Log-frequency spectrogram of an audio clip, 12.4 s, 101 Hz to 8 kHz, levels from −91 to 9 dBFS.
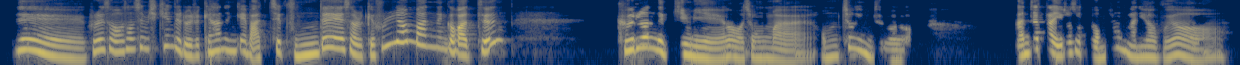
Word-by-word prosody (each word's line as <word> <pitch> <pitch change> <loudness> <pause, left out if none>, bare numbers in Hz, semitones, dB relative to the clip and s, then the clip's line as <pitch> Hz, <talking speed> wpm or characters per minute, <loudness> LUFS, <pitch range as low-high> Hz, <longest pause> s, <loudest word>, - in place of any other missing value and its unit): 네. 205 - +3
그래서 270 -1 0
선생님 300 +2 -4
시키는 365 +4 -7
대로 275 -9 0
이렇게 190 +6 -3
하는 275 0 0
게 260 -1 -2
마치 210 +5 -2
군대에서 235 - +3
이렇게 200 -1 0
훈련받는 395 - +1
것 250 - +4
같은? 205 +5 +5 1.3
그런 305 +3 +4
느낌이에요 180 - +1
정말. 155 - -5
엄청 190 - -6
힘들어요. 150 - -5 1.0
앉았다 230 +6 +2
일어섰다 235 +5 -1
엄청 275 - -7
많이 180 -5 -3
하고요. 180 0 -4
220 Hz, 305 characters per minute, -21 LUFS, 180-290 Hz, 1.3 s, 같은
